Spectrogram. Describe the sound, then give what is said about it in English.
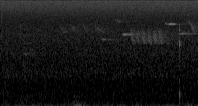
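Faint birds tweeting, a few thin high chirps drifting over a quiet, steady outdoor hiss with no one speaking. “Hear the birds tweeting.”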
